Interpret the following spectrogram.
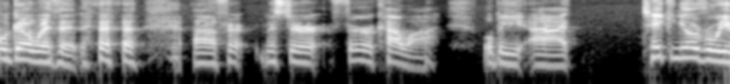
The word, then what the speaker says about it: Furukawa: here sean is that i always mispronounce is like horikawa I feel like contort my face to say it just I think it's fu ru k AWA Furukawa that's how I've been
